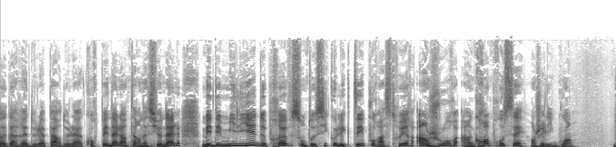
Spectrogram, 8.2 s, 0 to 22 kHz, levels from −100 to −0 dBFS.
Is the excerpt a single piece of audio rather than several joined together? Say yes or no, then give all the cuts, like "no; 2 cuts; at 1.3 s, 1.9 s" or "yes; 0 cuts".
yes; 0 cuts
